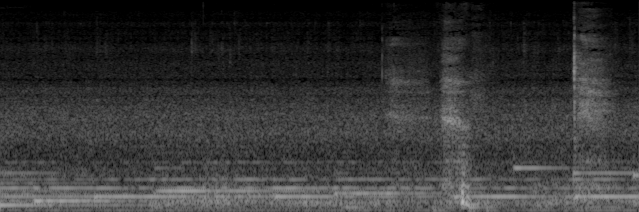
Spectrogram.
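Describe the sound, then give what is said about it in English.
Heavy rain pours steadily and continuously, with a couple of brief louder splashing bursts near the end, layered over sustained low musical tones. No one speaks. “Well, beloved, during those days of Noah before the flood, those that would not listen to him and hear the warning of Yahuwah, our righteous Heavenly Father, were also waiting for the rain to stop. But it never did.”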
